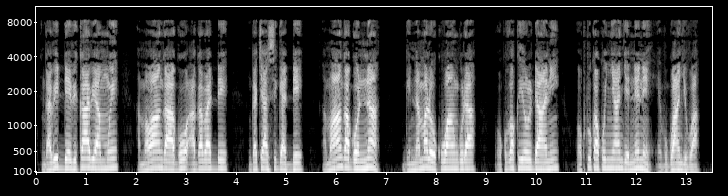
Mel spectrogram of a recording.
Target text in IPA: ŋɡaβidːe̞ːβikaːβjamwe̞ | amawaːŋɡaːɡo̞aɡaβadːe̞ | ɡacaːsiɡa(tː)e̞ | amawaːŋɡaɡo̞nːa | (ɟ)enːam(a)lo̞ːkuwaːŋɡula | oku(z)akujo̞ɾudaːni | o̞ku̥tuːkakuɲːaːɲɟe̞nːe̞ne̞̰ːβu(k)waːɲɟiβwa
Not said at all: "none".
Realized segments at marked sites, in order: dː, ɡ, a, v, ɡ

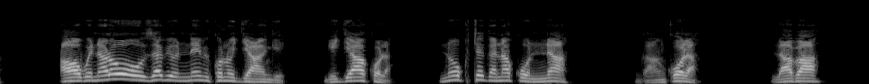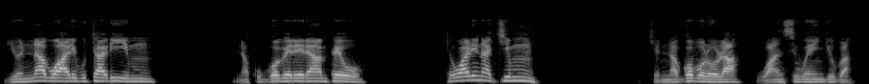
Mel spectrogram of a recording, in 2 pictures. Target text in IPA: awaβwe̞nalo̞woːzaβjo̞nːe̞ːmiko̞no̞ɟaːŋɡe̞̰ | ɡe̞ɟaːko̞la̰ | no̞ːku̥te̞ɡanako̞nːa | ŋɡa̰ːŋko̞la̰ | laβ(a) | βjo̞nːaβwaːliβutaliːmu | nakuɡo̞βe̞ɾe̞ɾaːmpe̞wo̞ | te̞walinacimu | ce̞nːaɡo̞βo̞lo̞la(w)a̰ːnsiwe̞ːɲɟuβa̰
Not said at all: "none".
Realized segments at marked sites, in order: a, w

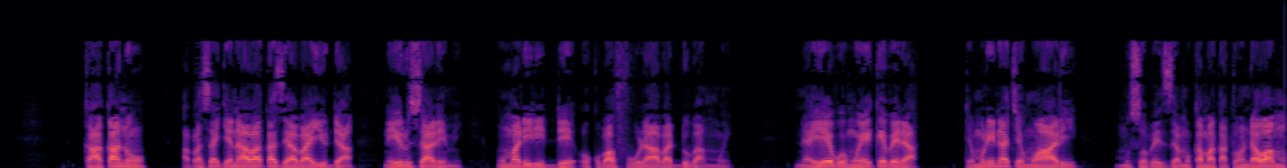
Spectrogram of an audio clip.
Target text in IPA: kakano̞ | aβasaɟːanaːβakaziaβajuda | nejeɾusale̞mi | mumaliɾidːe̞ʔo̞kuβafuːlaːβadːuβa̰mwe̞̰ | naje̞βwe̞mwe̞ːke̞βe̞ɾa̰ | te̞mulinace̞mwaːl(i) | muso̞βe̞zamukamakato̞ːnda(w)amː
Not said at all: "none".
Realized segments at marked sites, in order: i, w

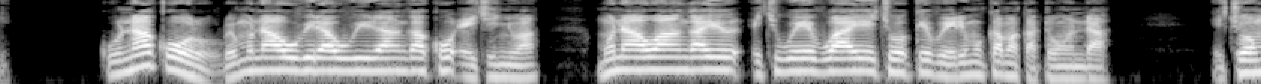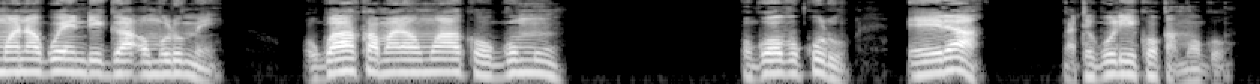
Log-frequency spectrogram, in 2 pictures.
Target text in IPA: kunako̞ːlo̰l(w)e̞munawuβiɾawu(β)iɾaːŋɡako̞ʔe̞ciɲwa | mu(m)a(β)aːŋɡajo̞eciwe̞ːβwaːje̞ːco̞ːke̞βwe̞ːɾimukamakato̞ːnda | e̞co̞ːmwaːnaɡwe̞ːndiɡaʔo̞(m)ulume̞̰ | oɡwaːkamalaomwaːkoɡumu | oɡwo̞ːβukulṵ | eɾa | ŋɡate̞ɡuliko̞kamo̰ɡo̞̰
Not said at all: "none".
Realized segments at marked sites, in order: w, β, n, w, m

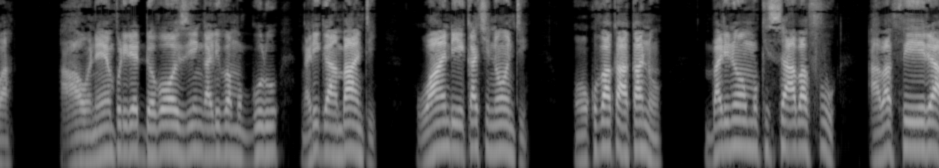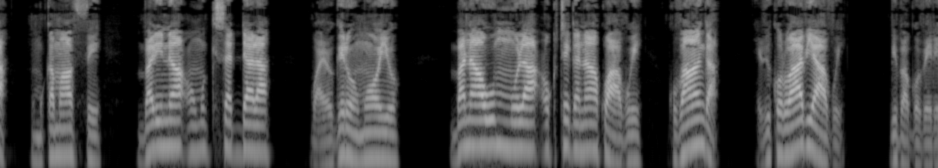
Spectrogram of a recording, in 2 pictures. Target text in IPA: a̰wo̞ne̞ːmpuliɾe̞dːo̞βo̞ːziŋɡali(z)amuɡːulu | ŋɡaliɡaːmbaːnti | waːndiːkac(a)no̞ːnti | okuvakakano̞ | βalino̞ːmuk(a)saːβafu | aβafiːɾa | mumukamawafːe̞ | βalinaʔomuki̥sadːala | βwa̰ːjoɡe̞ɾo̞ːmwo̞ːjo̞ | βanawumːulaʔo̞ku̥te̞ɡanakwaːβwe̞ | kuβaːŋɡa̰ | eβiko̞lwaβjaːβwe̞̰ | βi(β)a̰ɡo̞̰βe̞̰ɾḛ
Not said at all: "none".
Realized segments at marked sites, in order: v, i, i, β

